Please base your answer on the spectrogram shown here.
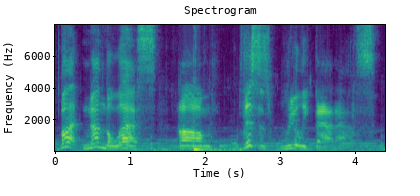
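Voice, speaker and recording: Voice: medium pitch, big pitch swings, takes it slowly, sharp tone, soft background music. A live-stream host reviewing toys in a casual, rambling way, congested and losing their voice, a bit tipsy from drinks. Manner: rambling, many fillers and restarts.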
